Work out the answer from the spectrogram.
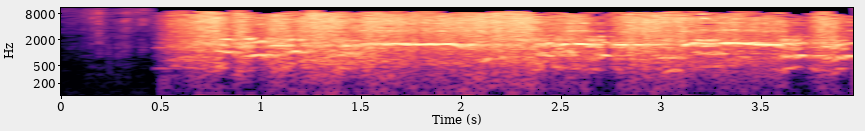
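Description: Many dogs bark and yip at a flooded dog shelter in the Vere river valley in Tbilisi after heavy rain, forming a loud, dense, continuous chorus with some whimpering mixed in.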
